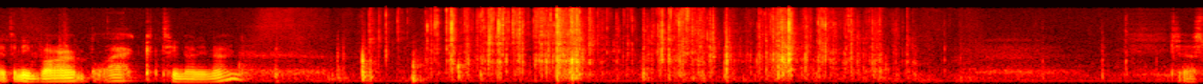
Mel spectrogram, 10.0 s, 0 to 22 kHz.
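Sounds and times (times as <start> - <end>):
foil wrapper tearing and crinkling: 3.1 - 7.7.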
